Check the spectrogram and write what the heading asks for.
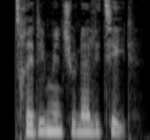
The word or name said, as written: tredimensionalitet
